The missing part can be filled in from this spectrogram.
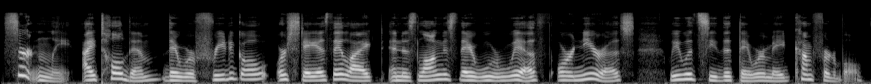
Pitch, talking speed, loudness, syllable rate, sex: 195 Hz, 220 wpm, -16 LUFS, 5.1 syllables/s, female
